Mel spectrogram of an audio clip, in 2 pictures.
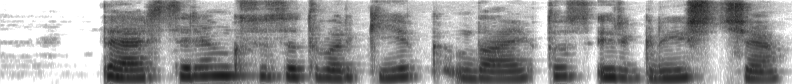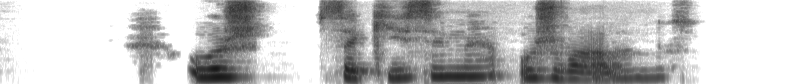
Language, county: Lithuanian, Alytus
